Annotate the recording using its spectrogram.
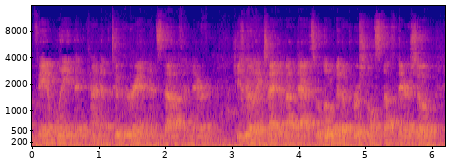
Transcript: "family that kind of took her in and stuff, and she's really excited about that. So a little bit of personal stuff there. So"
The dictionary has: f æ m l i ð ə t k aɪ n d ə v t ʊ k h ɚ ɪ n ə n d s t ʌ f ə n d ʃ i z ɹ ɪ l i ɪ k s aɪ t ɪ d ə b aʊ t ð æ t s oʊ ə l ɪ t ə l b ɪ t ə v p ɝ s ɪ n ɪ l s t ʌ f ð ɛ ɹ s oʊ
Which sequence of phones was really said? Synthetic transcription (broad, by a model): f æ m l i ð ə t k aɪ n d ə v t ʊ k h ɚ ɪ n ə n s t ʌ f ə n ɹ ʃ i z ɹ ɪ l i ɪ k s aɪ t ɪ d ə b aʊ t ð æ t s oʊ ə l ɪ t l b ɪ t ə v p ɝ s n l s t ʌ f ð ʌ ɹ s oʊ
